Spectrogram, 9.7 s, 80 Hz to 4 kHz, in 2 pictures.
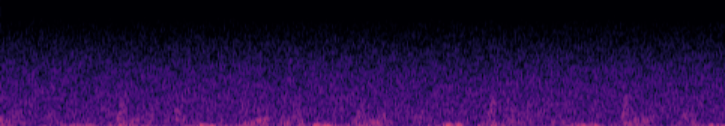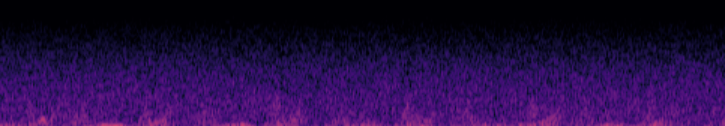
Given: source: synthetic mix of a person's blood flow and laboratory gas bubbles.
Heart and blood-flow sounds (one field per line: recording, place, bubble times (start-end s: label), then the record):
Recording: Doppler ultrasound of blood flow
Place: precordium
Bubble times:
no bubbles
From the record:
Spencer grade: 0 (complete lack of bubble signals)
